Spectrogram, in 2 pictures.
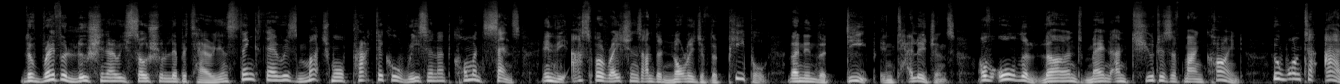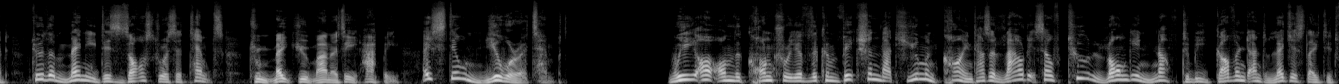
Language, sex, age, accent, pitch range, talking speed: English, male, 40-59, British, 120-185 Hz, 170 wpm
